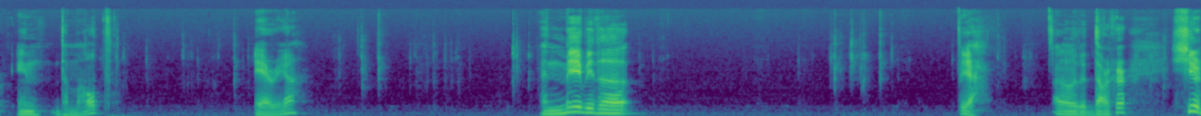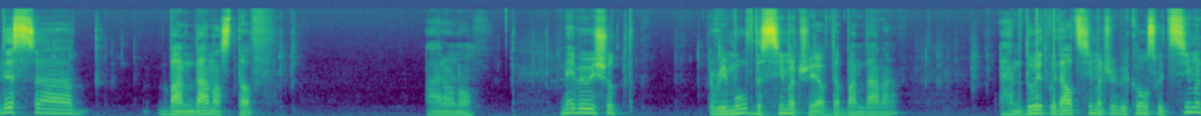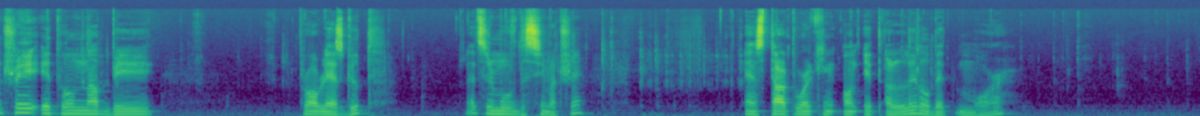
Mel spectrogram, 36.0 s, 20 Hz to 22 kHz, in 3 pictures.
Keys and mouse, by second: 5.0 alt+q, 8.4 alt+q, 11.4 alt+q, 14.6 shift+r, 17.3 ctrl+r, 19.0 alt+q, 19.7 g, 21.5 1, 22.1-22.8 [, 24.0-24.9 typing, 29.8-31.3 typing.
